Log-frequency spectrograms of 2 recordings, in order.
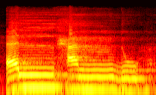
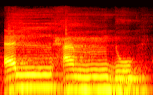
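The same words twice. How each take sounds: Both takes have the same delivery.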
